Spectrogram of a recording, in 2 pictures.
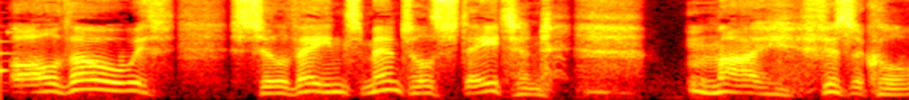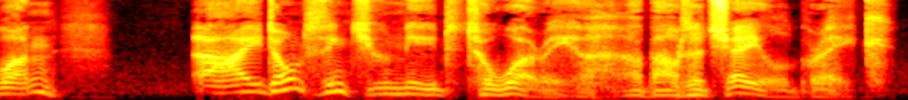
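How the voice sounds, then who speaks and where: An actor playing a frail, calm, resigned gentleman in a video game, speaking in a measured, polite way. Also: a little high, husky, exaggerated voice.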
